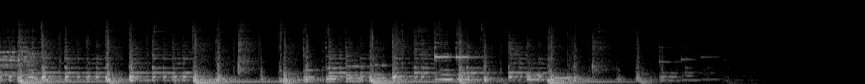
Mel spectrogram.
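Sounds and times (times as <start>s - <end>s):
drum: 0.2s - 6.6s.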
